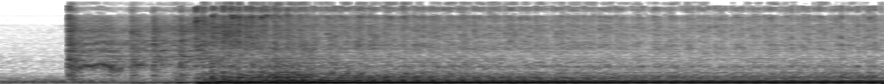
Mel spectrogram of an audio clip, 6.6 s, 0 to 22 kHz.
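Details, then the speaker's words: Chevy SS Silverado V8 with newly installed long-tube headers run open, cold start: cranks, fires and settles into a loud, deep, lumpy idle; owner suspects an exhaust leak on the passenger side. "Still sounds like there's an exhaust leak in it, so on the passenger side."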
